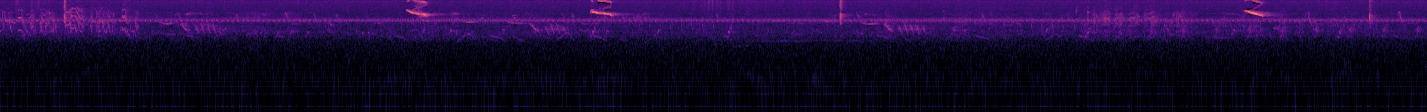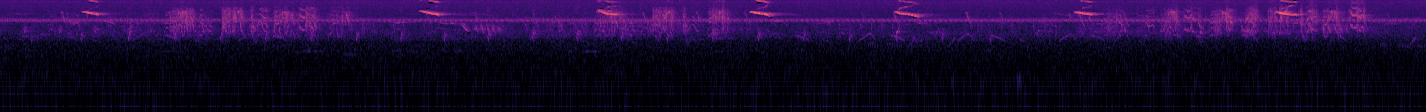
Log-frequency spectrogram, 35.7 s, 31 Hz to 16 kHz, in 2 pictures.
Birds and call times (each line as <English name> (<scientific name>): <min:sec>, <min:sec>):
White-browed Sparrow-Weaver (Plocepasser mahali): 0:20.7, 0:33.5
Southern Black-Flycatcher (Melaenornis pammelaina): 0:23.2, 0:27.4, 0:31.3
